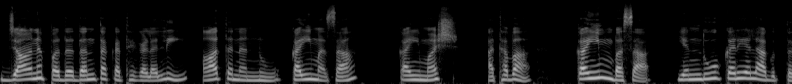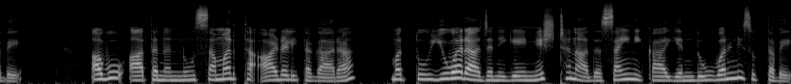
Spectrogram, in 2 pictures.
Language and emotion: Kannada, neutral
